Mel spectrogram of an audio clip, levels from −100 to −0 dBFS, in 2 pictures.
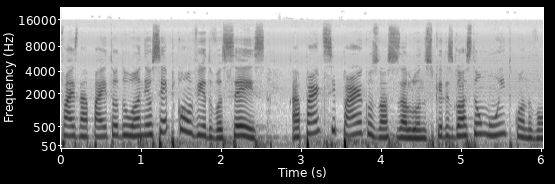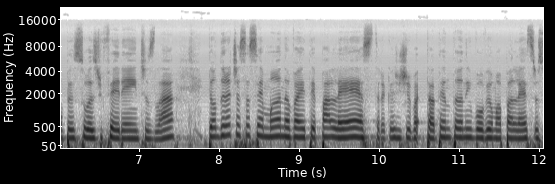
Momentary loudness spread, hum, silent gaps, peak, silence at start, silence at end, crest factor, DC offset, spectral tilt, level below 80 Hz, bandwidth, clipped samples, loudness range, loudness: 7 LU; none; none; 0 dBFS; 0 s; 0 s; 22 dB; under 0.1%; -6.5 dB/octave; -30 dBFS; 14.5 kHz; under 0.1%; 2 LU; -22 LUFS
